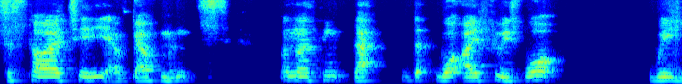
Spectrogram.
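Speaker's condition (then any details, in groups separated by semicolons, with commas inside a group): Cerebral palsy and dyspraxia; diagnosed in last 18 months, with dyspraxia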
